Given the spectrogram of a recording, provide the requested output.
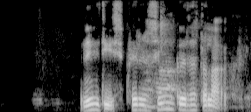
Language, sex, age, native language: Icelandic, male, 14, Icelandic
